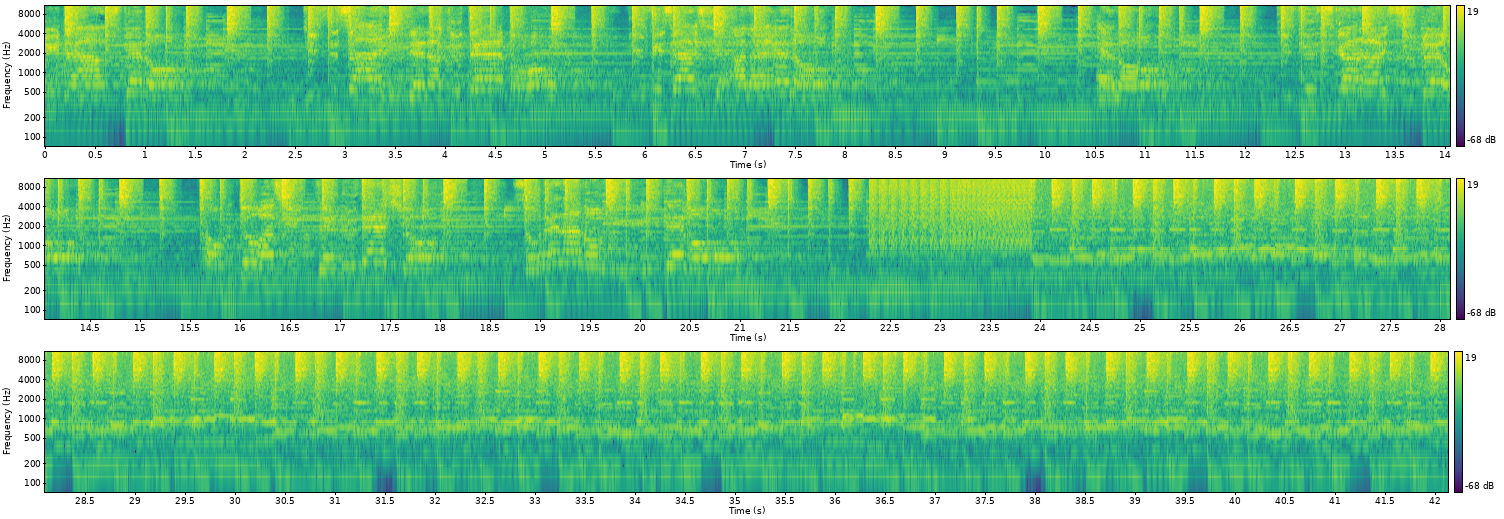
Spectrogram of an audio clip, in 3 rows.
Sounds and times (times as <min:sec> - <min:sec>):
Soundtrack music: 0:00.0 - 0:42.1
Techno: 0:00.0 - 0:42.1.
